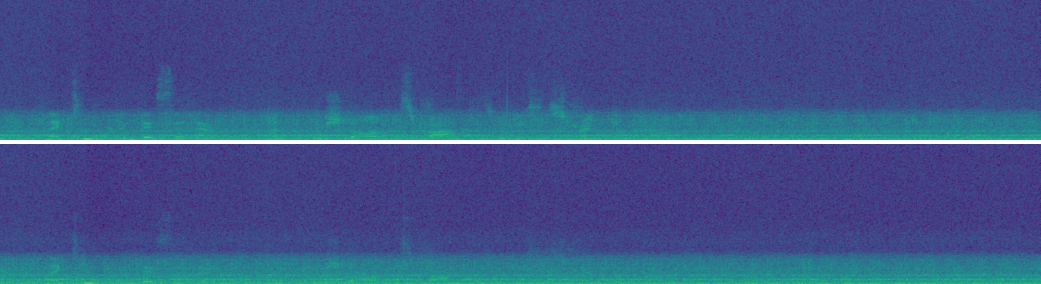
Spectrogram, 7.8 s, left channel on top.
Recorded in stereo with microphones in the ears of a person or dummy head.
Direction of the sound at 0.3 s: 5° left (ahead or behind).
